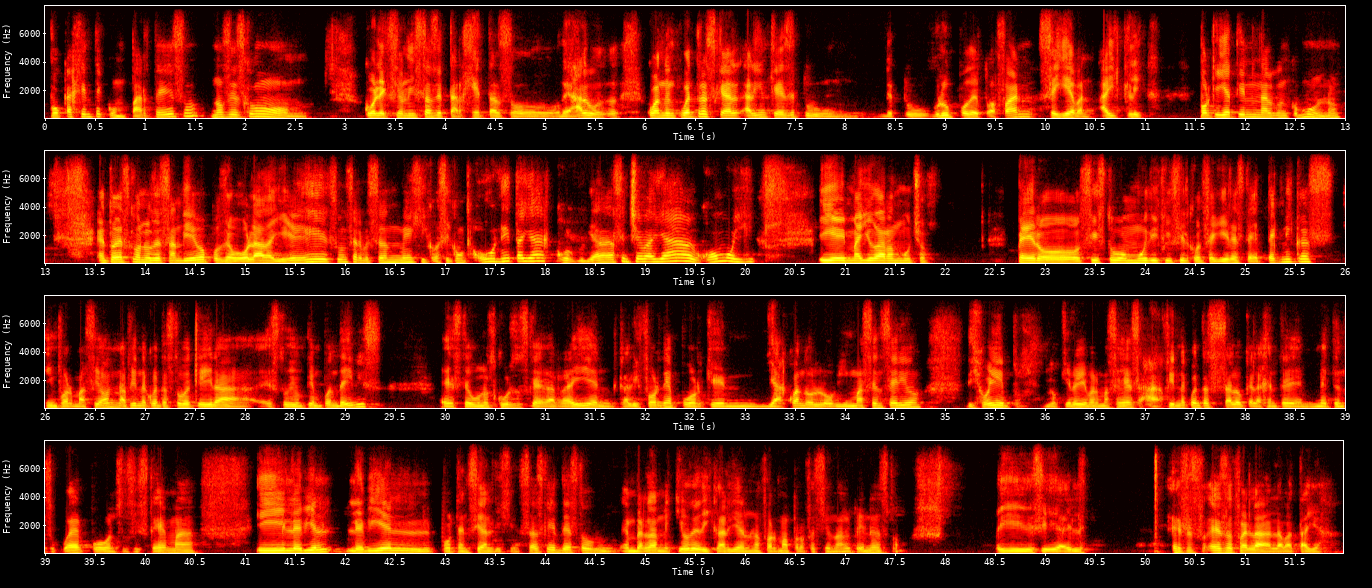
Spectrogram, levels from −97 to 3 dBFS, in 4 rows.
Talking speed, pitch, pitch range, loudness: 190 wpm, 125 Hz, 110-145 Hz, -28 LUFS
